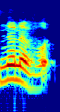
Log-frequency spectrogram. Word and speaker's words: Nunavut: you can be um it took me a while to actually pronounce it and if i talk to some of my inuit friends they'll still say no sonia so it's nunavut and so that's you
